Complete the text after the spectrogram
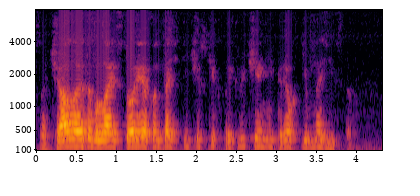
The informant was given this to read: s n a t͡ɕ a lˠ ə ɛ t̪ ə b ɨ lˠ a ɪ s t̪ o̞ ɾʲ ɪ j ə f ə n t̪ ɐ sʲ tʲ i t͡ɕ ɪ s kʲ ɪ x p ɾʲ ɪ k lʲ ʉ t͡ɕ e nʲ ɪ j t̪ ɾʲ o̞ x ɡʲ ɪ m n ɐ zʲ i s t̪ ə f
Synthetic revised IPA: s n ɐ t͡ɕ a lˠ ə ɛ t̪ ə b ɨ lˠ a ɪ s t̪ o̞ ɾʲ ɪ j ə f ə n t̪ ɐ sʲ tʲ i t͡ɕ ɪ s kʲ ɪ x p ɾʲ ɪ k lʲ ʉ t͡ɕ e nʲ ɪ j t̪ ɾʲ o̞ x ɡʲ ɪ m n ɐ zʲ i s t̪ ə f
